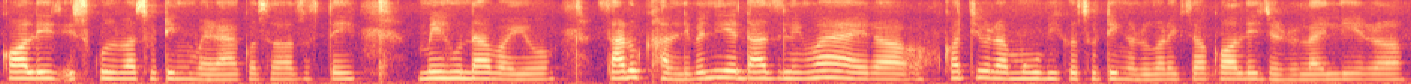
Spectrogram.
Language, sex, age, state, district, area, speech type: Nepali, female, 30-45, West Bengal, Darjeeling, rural, spontaneous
